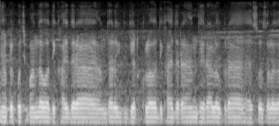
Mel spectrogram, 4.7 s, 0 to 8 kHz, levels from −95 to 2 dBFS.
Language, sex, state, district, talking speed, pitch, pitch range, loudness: Hindi, male, Haryana, Rohtak, 335 wpm, 110 Hz, 105-110 Hz, -15 LUFS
